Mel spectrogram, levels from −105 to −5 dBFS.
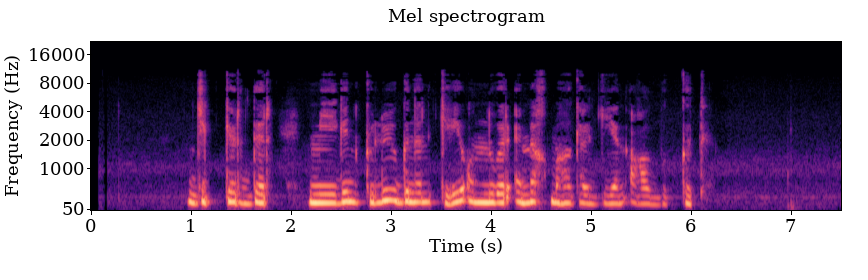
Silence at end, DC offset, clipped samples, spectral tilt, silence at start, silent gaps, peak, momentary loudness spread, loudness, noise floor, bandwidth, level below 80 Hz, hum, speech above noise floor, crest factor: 1.5 s; under 0.1%; under 0.1%; -8 dB/octave; 0.95 s; none; -10 dBFS; 14 LU; -24 LUFS; -67 dBFS; 8.6 kHz; -72 dBFS; none; 44 dB; 14 dB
